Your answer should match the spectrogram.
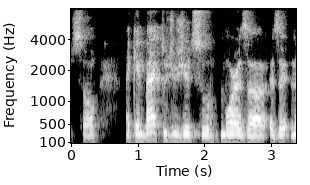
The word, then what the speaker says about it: Jiu-Jitsu: you spell it it's j-i-u-j-i-t-s-u a lot of English speakers they would use the Zid the last letter of the alphabet and not the J so it's Jiu Jitsu and it's a specific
